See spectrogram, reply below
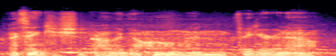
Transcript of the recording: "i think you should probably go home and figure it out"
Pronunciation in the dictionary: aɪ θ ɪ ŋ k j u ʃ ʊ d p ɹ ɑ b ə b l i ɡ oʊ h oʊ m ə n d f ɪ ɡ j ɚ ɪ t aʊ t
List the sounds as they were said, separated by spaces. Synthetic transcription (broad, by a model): aɪ θ ɪ ŋ k j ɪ ʃ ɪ d p ɹ ɑ b ə b l i ɡ oʊ h oʊ m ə n f ɪ ɡ j ɚ ɪ t aʊ t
